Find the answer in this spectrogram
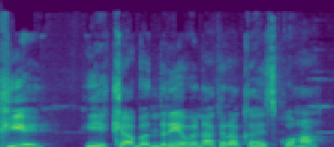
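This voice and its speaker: Woman doing a gruff scolding young man. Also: high-pitched, steady tone, fast talker, no echo, lightly acted. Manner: gruff, threatening, teasing.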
